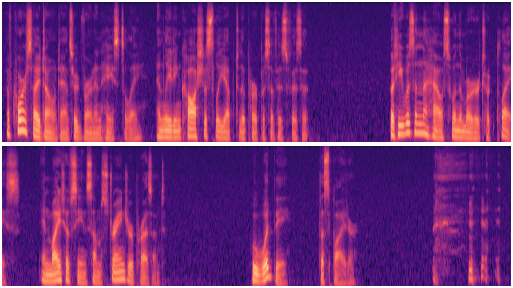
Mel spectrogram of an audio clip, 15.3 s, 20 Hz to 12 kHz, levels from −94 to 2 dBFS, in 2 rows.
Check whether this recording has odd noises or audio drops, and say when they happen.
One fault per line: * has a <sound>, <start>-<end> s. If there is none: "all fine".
* has a laugh, 14.1-15.1 s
